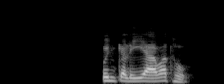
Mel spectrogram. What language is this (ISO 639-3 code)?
tha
